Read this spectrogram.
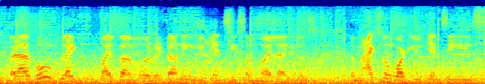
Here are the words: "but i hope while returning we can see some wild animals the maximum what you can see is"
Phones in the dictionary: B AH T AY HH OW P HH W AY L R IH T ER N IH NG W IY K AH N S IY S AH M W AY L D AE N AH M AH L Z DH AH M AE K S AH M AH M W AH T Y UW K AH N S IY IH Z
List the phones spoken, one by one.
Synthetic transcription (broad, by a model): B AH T AY HH OW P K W AY L R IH T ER N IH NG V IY K AH N S IY S AH M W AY L AE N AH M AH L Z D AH M AE K S AH M AH M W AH T Y UW K AH N S IY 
